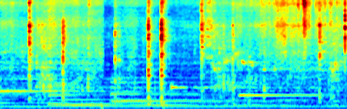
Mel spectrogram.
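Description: A spoon stirs fried pointed gourd and potato into a sizzling prawn gravy in a pan, giving repeated close scrapes and clinks against the metal over a soft, steady frying hiss.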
